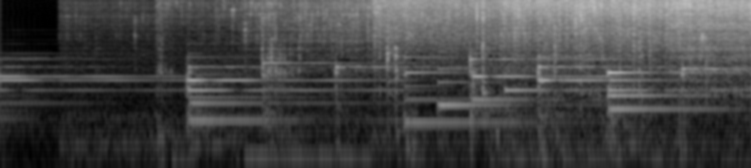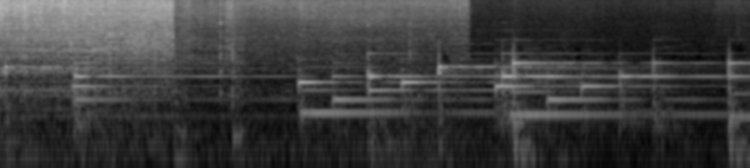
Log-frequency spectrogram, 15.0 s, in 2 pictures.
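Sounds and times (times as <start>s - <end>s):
light melodic background music: 0.0s - 15.0s
hot oil sizzling: 0.6s - 12.2s.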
